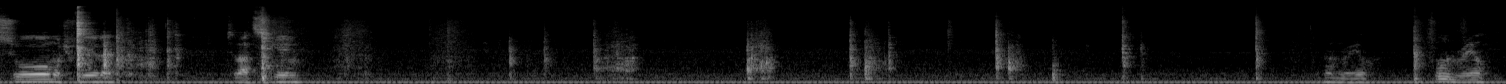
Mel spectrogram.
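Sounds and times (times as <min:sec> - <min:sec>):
steady low hum: 0:00.0 - 0:15.0
metal spoon scraping roasting tin: 0:05.9 - 0:06.4.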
